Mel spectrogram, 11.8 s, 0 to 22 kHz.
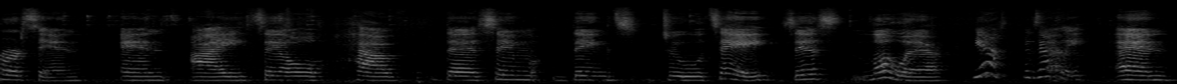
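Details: Woman with aphasia, also affecting reading and writing, and right-side hemiparesis after a hemorrhagic stroke on May 19, 2020 treated with brain surgery; aphasia.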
